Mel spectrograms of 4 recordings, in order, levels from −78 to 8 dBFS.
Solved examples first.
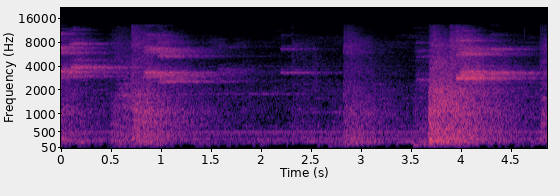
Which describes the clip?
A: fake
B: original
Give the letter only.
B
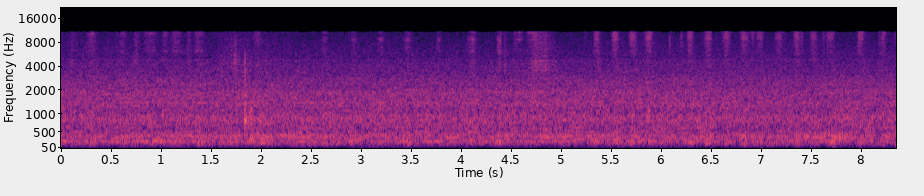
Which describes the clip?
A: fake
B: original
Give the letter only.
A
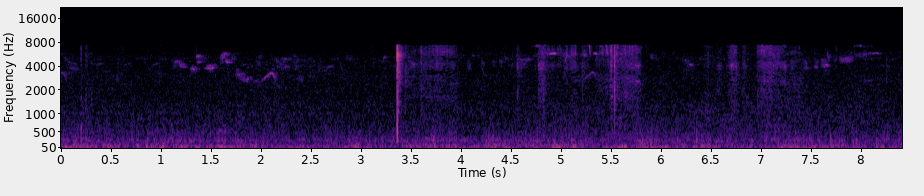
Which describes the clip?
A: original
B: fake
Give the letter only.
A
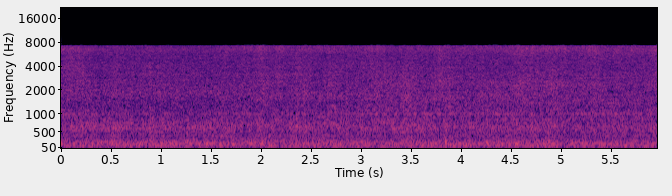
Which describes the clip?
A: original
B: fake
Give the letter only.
A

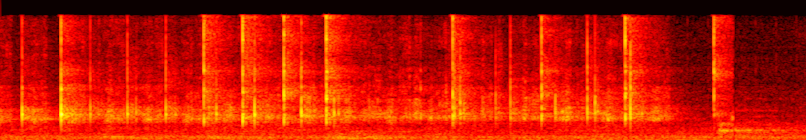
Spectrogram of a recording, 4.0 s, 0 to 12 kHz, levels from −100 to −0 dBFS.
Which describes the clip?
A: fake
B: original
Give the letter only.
B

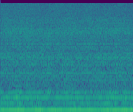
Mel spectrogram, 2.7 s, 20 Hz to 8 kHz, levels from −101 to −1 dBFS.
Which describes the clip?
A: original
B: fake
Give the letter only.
B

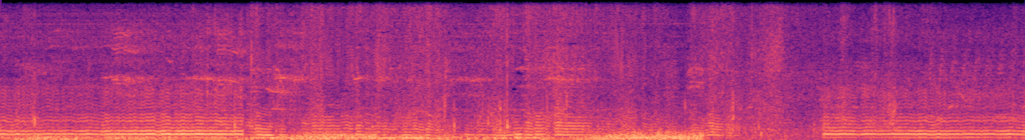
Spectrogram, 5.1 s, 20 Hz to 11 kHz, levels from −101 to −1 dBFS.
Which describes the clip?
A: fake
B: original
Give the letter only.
B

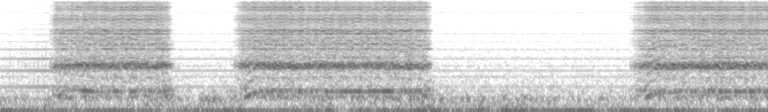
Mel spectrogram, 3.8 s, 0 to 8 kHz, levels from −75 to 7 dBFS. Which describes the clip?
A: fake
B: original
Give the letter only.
B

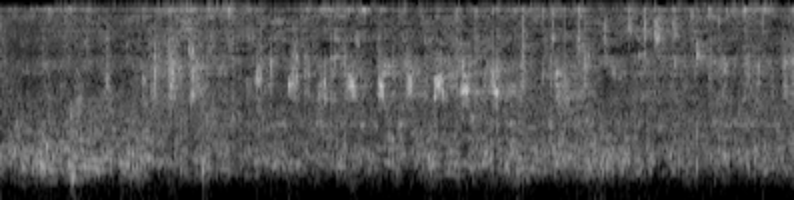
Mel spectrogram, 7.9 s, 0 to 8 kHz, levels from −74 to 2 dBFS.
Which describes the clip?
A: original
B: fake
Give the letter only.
B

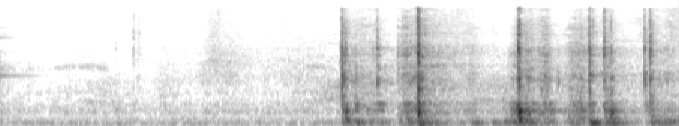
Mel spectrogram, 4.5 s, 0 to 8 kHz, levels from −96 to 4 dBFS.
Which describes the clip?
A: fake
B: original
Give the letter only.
B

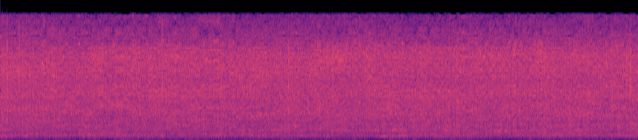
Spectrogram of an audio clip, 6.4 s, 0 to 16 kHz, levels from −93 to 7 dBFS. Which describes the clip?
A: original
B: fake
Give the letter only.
B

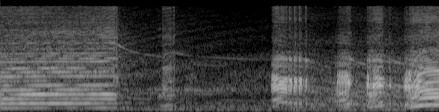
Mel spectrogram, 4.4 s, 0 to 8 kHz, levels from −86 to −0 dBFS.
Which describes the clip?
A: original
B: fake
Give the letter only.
A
